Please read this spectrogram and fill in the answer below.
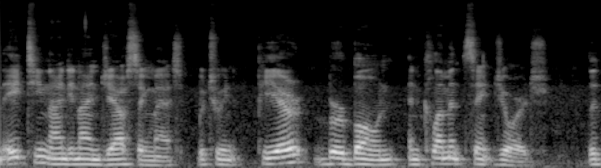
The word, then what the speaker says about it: Bourbon: But at the same time, the French pronunciation was just perfect. Bourbon. Bourbon.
